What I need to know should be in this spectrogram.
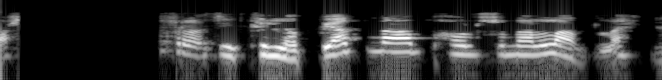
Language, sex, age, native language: Icelandic, female, 12, Icelandic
